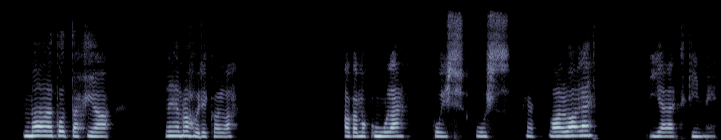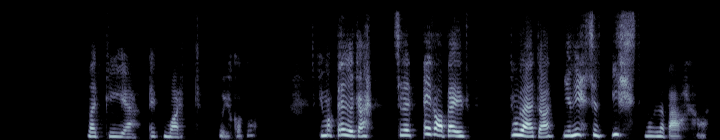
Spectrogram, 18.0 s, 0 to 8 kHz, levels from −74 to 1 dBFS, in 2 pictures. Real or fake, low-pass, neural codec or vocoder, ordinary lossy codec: fake; 7.2 kHz; codec, 16 kHz, 1 kbps, FunCodec, trained on LibriTTS, 50 frames a second; none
